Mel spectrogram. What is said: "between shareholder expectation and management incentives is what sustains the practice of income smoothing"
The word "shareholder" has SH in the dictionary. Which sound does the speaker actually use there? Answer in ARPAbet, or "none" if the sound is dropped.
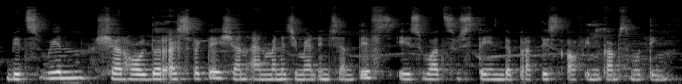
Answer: SH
